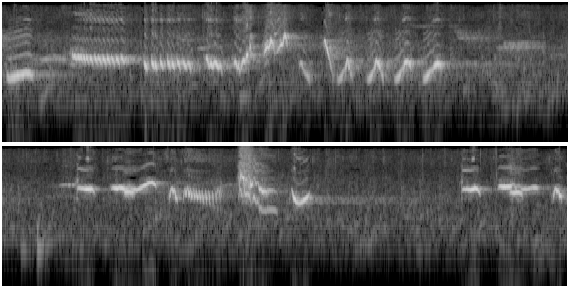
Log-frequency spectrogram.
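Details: Murai batu, the white-rumped shama, singing on a training and luring recording with trickling water: opens with a rising whistle, then a fast series of upward-swept notes, pauses, and resumes with warbled high phrases and a sharp upslur.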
